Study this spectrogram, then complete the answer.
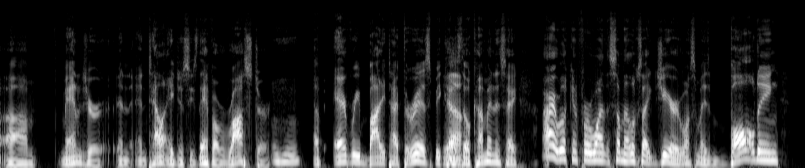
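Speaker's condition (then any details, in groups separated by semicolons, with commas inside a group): No condition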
